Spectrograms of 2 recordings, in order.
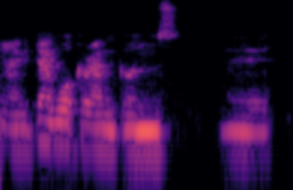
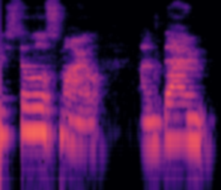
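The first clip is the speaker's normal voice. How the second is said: normal talking voice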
